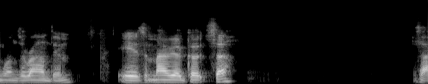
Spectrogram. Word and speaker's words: Götze: Is Mario Götze. Is that how you pronounce his name?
